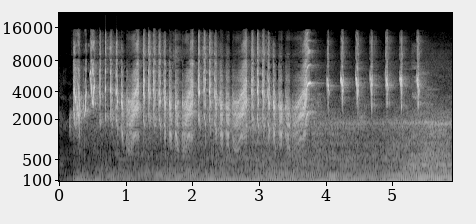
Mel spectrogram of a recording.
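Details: Long-tailed shrike in energetic rolling, rapid-fire song: a dense jumble of quick varied chirps and trills, then a rising sweep and a run of evenly spaced sharp high notes.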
